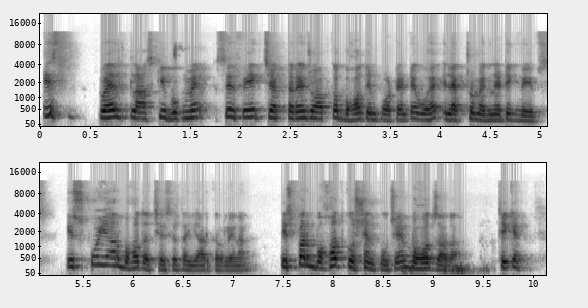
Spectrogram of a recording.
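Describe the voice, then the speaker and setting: A man's voice: sits high, lively intonation, brisk, a little mellow. Hindi-speaking man teaching exam prep. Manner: casual, directive, repeats "thik hai" to check in. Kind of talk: exam-prep lesson walking through a textbook.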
